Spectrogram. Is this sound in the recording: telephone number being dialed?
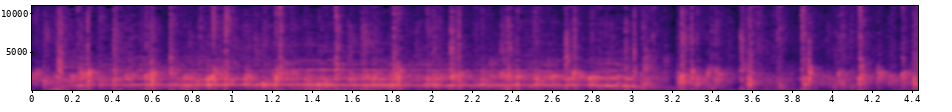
no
